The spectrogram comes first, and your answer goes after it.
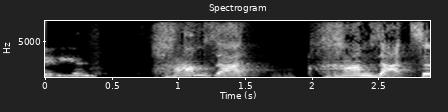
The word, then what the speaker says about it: Khamzat: Khamzat. So it's spelled Khamzat.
